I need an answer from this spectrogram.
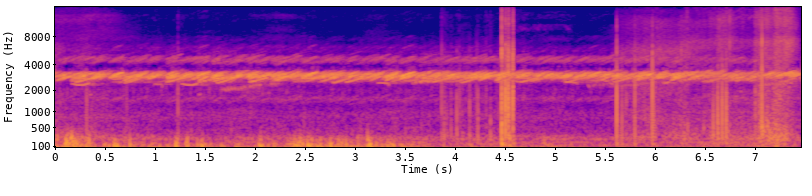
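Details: Chorus of spring peepers in Maine in early spring, snow still visible: continuous high-pitched peeping blends into one ringing tone, with low rumble beneath and a few sharp knocks and clicks midway.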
